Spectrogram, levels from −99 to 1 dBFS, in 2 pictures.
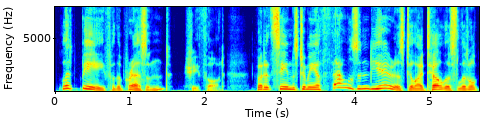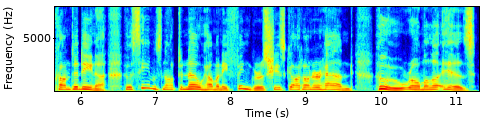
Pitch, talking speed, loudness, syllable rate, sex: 180 Hz, 195 wpm, -18 LUFS, 4.7 syllables/s, male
